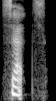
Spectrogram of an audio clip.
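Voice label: "sets", American English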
